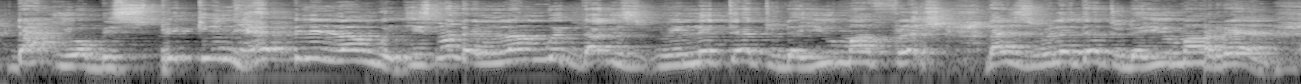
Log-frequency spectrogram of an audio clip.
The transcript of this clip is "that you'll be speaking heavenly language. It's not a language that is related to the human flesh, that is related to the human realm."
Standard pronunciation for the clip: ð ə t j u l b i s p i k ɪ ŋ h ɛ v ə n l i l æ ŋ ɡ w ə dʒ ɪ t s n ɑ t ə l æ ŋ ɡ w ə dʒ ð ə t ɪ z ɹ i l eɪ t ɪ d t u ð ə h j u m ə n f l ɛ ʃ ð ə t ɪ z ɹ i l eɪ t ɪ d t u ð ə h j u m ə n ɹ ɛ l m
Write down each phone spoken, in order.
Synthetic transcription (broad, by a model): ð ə t j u w b i s p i k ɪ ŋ h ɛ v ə l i l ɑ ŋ ɡ w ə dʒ ɪ t s n ɑ t ə l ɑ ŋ ɡ w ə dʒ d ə t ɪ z ɹ i l eɪ t ɪ d t u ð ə h j u m ə n f l ɛ ʃ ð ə t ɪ s ɹ i l eɪ t ɪ d t u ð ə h j u m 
